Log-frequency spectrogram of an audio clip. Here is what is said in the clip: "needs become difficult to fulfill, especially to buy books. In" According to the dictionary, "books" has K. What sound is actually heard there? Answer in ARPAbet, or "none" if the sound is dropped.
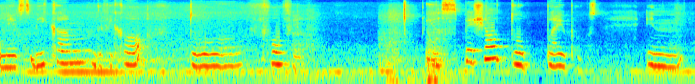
none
